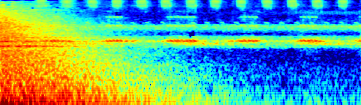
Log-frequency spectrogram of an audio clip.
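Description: The tail of the trailer's music fades out over the first second and a half, leaving crickets chirping steadily, with a pulse about twice a second.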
